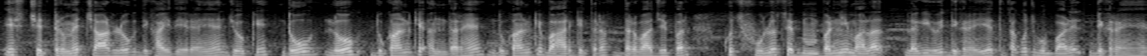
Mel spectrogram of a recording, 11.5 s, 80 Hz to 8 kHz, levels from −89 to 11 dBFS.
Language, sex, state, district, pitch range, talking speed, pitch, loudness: Hindi, male, Uttar Pradesh, Jyotiba Phule Nagar, 120-145 Hz, 205 wpm, 130 Hz, -20 LUFS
